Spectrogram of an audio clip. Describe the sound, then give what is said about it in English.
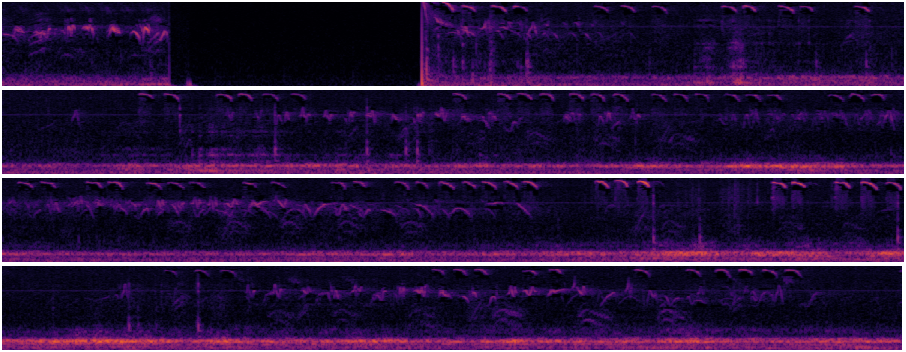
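A bird calls in a pasture, repeating short high chirps in quick series over a low rumbling wind-like background. The sound cuts out briefly near the start, then the chirping continues steadily and grows busier toward the end. “Still a Blomquist pasture bird.”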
